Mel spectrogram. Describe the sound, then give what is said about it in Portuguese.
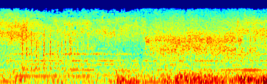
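A rain sound effect: steady rain hisses evenly throughout, a dense wash of falling drops at constant loudness, with a faint low rumble and a thin sustained tone humming beneath it. “Então, porque já tá chovendo, né?”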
